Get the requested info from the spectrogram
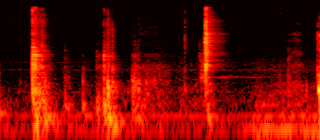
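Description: Stainless-steel pressure cooker lid being set on the pot and closed: three sharp metal clicks and clunks, the loudest about two and a half seconds in.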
